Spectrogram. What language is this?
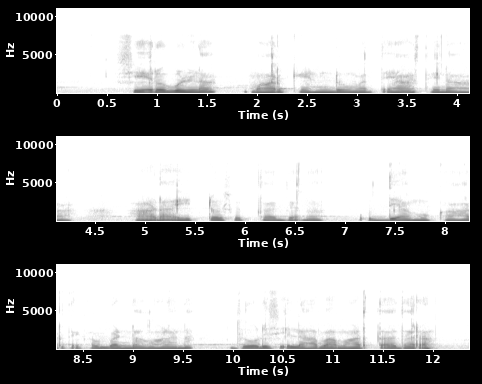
Kannada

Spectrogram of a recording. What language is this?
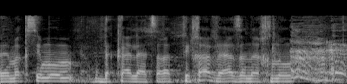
Hebrew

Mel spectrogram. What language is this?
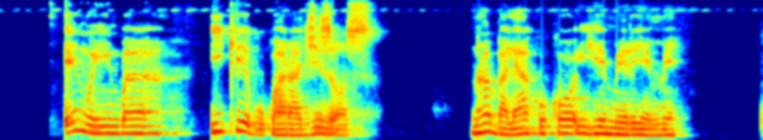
Igbo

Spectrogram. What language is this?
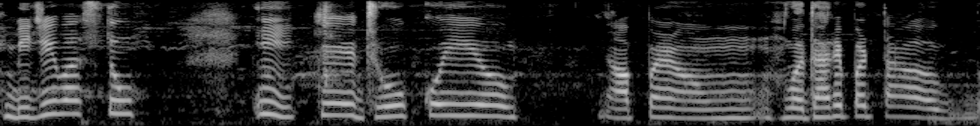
Gujarati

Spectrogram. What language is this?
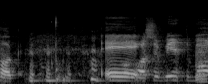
Hebrew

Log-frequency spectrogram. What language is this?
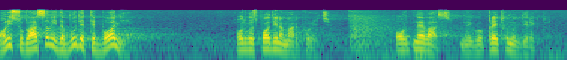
Serbian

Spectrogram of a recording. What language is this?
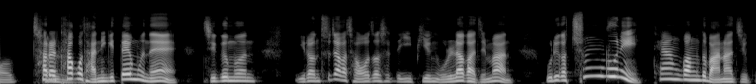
Korean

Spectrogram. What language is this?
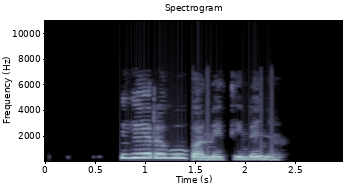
Kalenjin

